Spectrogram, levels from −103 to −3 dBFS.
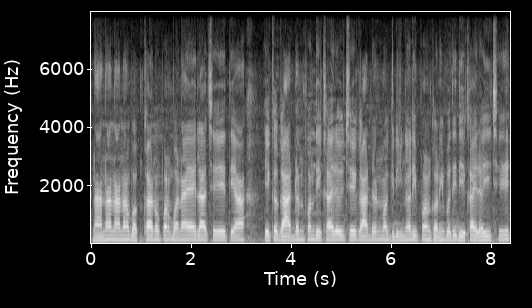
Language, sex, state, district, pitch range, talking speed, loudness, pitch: Gujarati, male, Gujarat, Gandhinagar, 135-145 Hz, 155 wpm, -19 LUFS, 145 Hz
